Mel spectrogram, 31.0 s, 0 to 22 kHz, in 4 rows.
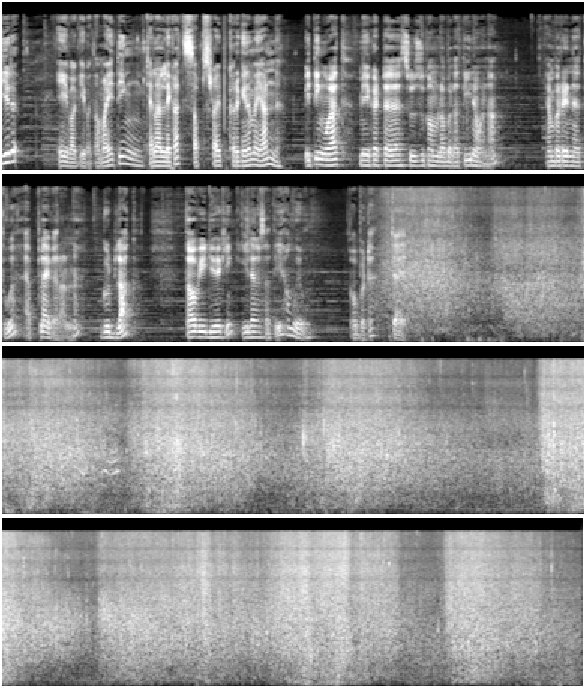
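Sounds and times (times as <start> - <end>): waves washing over pebbles: 12.8 - 31.0.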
